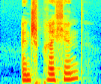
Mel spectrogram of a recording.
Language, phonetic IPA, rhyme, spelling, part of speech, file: German, [ɛntˈʃpʁɛçn̩t], -ɛçn̩t, entsprechend, adjective / postposition / verb, De-entsprechend.ogg
- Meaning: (verb) present participle of entsprechen; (adjective) 1. corresponding 2. adequate, appropriate 3. respective; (adverb) accordingly; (preposition) according to, in accordance with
